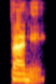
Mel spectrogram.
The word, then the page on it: pannier: Indian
